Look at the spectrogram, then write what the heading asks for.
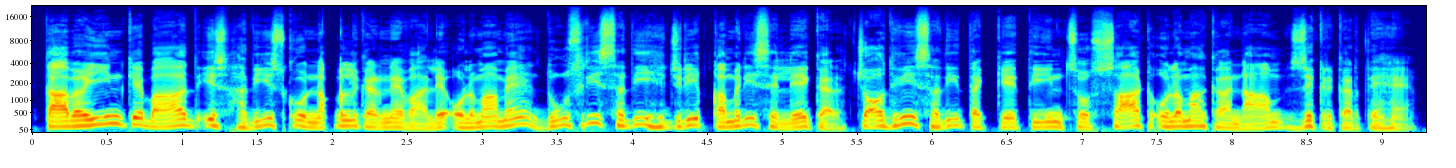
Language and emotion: Urdu, neutral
